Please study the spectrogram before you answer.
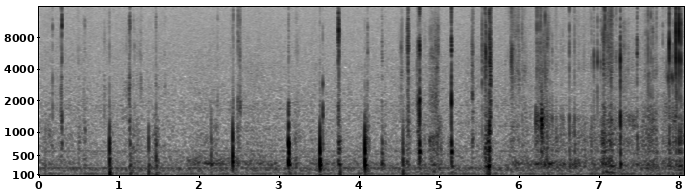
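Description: Fingertips and nails scratch and tap the rough, scaly rind on the side of a whole, solid pineapple with a leafy crown and a decorative face with glasses and a nose, standing on a wooden table. Quiet, dry, bright clicks and scratchy crackles stand out sharply against a low, steady background hush. The taps come sparsely at first and grow denser and more crinkly toward the end.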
